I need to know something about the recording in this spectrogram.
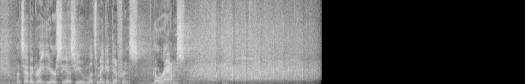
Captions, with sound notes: Let's have a great year, CSU! Let's make a difference. Go Rams! (Applause)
